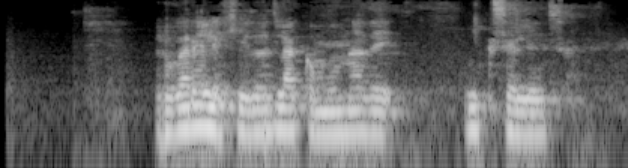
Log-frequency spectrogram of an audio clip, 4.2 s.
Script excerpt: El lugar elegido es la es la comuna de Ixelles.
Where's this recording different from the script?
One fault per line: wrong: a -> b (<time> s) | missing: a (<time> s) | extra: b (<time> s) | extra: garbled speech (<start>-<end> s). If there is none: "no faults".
missing: es la (2.0 s)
